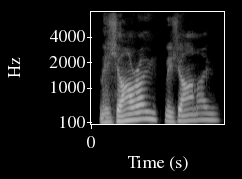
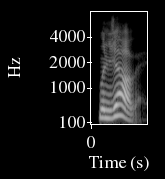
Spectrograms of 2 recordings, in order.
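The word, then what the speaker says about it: Mounjaro: actually get hold of Mojano? What are you going with? Manjaro, like Kilimanjaro, Because like the that's mountain. Yeah. Yeah, because that's how it's spelled.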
